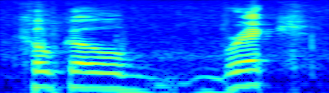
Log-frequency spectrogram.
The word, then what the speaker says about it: Cocobriq: This one's called Cocobriq, spelt with a Q like briquettes.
